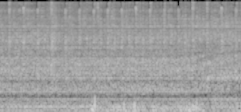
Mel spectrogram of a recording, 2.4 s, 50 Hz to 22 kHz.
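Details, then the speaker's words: Audi 80 B4 2.0-litre at warm idle: light, irregular clicks ride over the low engine hum; owner suspects noisy hydraulic lifters, unconfirmed. The engine doesn't smoke or misfire and uses no oil. "Вот сейчас конкретно вот слышно стуки гидриков, потому что они такие"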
